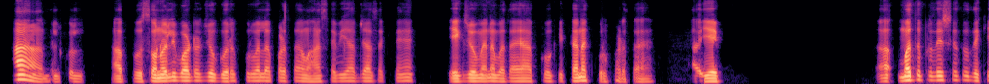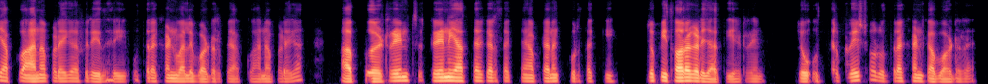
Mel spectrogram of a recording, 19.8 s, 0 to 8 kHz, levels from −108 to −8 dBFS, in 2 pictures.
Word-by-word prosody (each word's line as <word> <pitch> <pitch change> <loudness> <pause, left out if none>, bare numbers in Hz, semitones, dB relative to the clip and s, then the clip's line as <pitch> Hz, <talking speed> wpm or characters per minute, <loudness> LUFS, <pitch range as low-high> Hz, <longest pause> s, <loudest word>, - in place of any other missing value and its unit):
हाँ, 170 0 +10
हाँ 95 -2 -5
बिल्कुल। 95 0 -10 0.3
आप 105 - -5
सोनौली 115 +2 +4
बॉर्डर 125 0 +2
जो 125 0 0
गोरखपुर 120 +2 -4
वाला 120 -1 -1
पड़ता 115 +1 -8
है, 110 - -3
वहाँ 100 0 -4
से 105 +2 -12
भी 115 +1 -6
आप 115 -1 -6
जा 115 -1 -4
सकते 115 +1 -14
हैं। 120 0 -6 0.4
एक 105 0 +3
जो 110 -1 +2
मैंने 110 +1 0
बताया 105 0 -2
आपको 105 +1 -6
कि 110 +3 -12
टनकपुर 115 -4 +1
पड़ता 100 - -9
है। 95 - -13 0.4
अ, - - -7
ये 105 0 +7 1.6
अ, - - -1
मध्य 145 +3 +7
प्रदेश 145 0 -1
से 150 - -7
तो 145 - -6
देखिए 125 0 -3
आपको - - -4
आना 105 +1 +4
पड़ेगा 105 0 -3
फिर 105 -1 -7
इधर 95 0 -2
ही 95 0 -4
उत्तराखंड 105 0 -3
वाले 100 0 0
बॉर्डर 95 0 -4
पे 95 - -9
आपको 95 +1 -12
आना 95 0 -6
पड़ेगा। 100 +9 -9 0.5
आप - - +4 0.3
ट्रेन 125 +1 +5
से - - -14
ट्रेन 125 +1 +6
यात्रा 120 0 +4
कर 115 0 -1
सकते 110 -1 -9
हैं, - - 0
आप 105 - -2
टनकपुर 110 0 -2
तक 105 - -6
की, 105 - -8 0.4
जो 125 - +1
पिथौरागढ़ 120 -3 +8
जाती 95 0 -2
है 95 - -8
ट्रेन, 95 -1 -12 0.4
जो - - +3
उत्तर - - -11
प्रदेश 135 +4 -1
और 150 -5 -5
उत्तराखंड 110 0 -2
का 95 - +1
बॉर्डर 95 0 -4
है। 95 - -16
110 Hz, 220 wpm, -27 LUFS, 100-120 Hz, 1.6 s, हाँ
